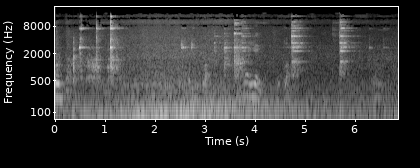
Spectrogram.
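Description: Ceramic cups clink and knock against a stone surface.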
